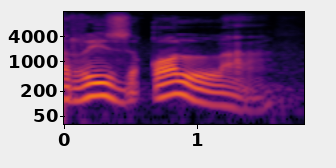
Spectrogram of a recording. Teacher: Ini namanya idgham bila guna, idgham yang tanpa ada dengung.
